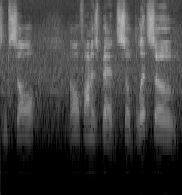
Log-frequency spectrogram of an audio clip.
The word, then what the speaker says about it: Blitzo: So Blitzo, just because he addresses himself as Blitz, just because the O is silent, it keeps the charade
